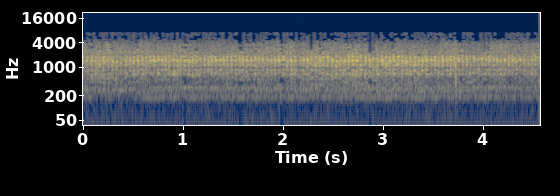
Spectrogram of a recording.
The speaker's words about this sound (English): The storm is increasing now. The muddy road sparkles in the flashes of lightning tall, dark trees swayed back and forth in the fury of the storm like moaning lost souls. The little car lurches and bounces in its fight to keep center of the highway.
